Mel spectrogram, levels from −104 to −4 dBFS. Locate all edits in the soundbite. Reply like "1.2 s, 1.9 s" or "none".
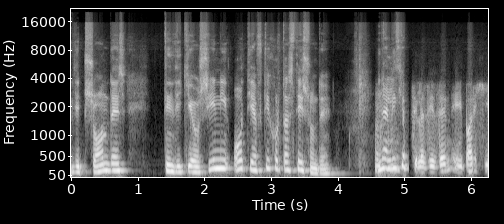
5.1 s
